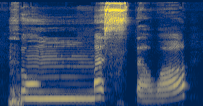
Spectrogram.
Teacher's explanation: سین میں سیٹی کی آواز رہنی چاہیے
